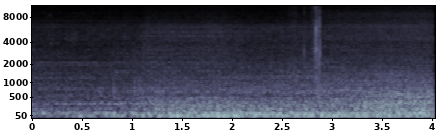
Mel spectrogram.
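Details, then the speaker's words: 1985 Pontiac Fiero GT HVAC blower after cleaning mouse debris from the ductwork, on heater setting; a steady, even low whoosh building smoothly with no rattles, ticks or squeals, strong healthy airflow, though the face vents give nothing. "yeah I got lots of nice air flowing out of there now nothing out of the face fence if I go to heater it's working"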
